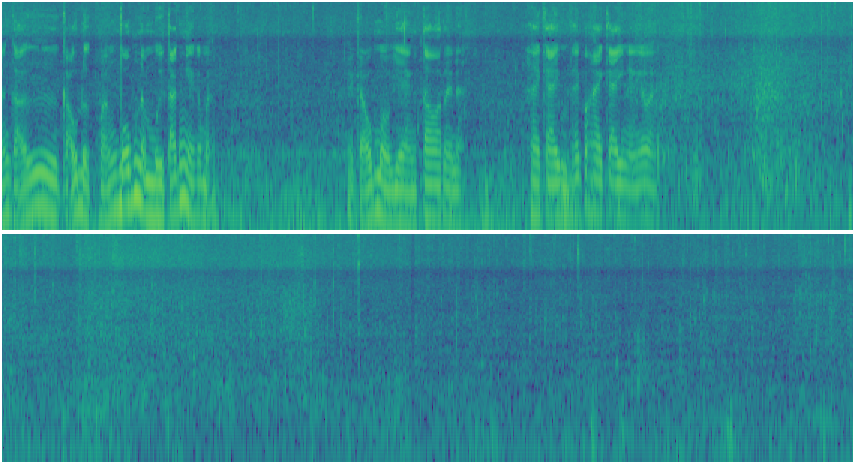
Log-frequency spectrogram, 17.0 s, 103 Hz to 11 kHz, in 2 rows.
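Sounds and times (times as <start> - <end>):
wind on microphone: 0.0 - 17.0.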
